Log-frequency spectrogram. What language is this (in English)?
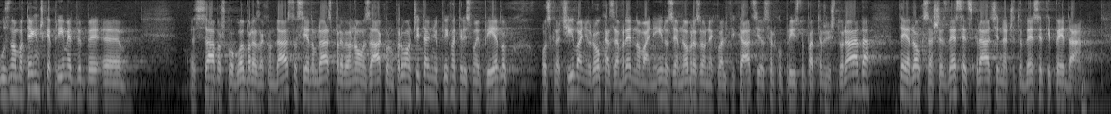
Croatian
